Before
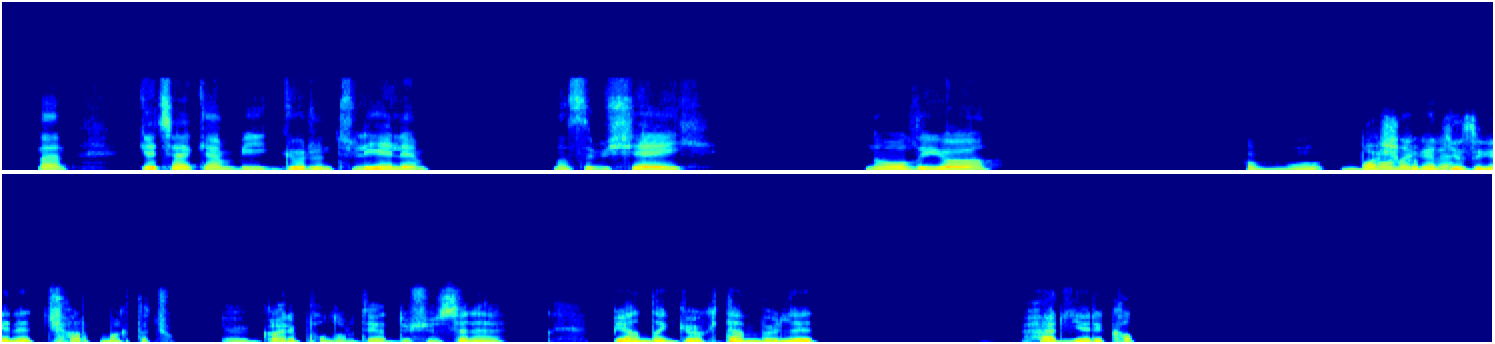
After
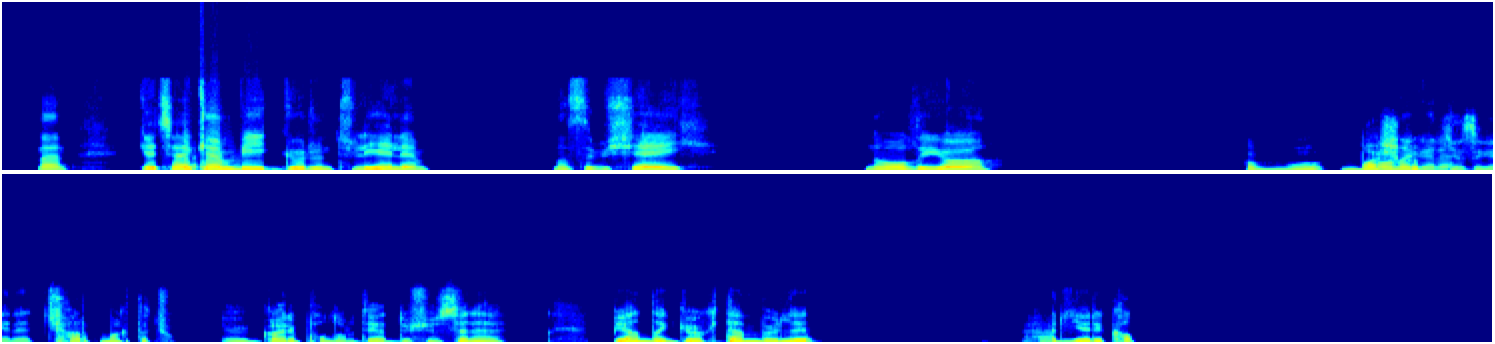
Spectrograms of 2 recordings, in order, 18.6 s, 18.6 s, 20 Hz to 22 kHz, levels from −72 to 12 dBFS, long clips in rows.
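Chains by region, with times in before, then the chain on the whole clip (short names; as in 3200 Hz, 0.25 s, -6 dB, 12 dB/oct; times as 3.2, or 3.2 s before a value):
1.14–1.64 sample leveller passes 2 + fast leveller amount 50%
8.86–9.66 tone controls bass -13 dB, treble +9 dB + compressor 2.5:1, threshold -33 dBFS
14.34–15.89 minimum comb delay 2.6 ms + compressor, threshold -30 dBFS + tape spacing loss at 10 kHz 42 dB
whole clip: dry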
